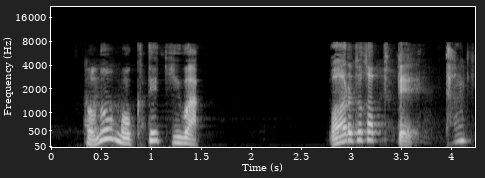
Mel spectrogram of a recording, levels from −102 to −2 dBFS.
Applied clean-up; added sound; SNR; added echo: neural mask model DeepFilterNet 3.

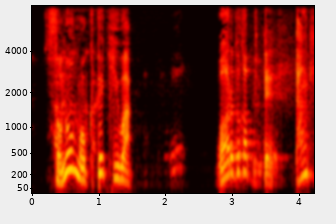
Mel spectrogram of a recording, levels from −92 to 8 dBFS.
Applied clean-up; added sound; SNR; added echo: neural mask model Resemble Enhance denoiser.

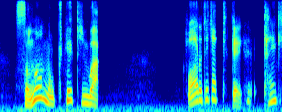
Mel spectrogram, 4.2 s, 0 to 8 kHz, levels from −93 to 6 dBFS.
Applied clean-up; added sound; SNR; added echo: neural diffusion model UNIVERSE++.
